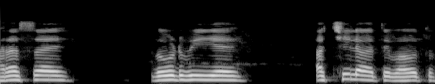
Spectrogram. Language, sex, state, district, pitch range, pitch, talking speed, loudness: Hindi, female, Uttar Pradesh, Budaun, 190-210 Hz, 200 Hz, 110 wpm, -14 LUFS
